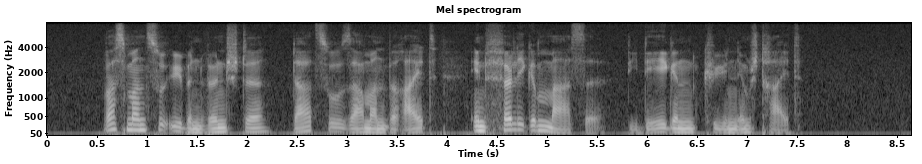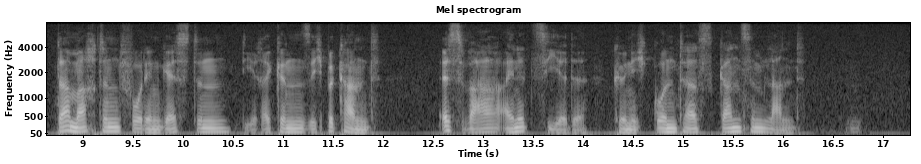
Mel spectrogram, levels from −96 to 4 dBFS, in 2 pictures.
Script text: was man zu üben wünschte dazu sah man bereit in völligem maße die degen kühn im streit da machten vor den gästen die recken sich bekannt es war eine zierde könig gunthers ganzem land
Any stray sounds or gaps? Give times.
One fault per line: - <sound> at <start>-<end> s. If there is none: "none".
- laugh at 16.6-16.8 s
